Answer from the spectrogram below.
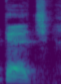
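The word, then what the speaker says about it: catch: Okay, कैच the ball, कैच, देखिए यहाँ पे टी साइलेंट होता है, क्या बोलते हैं, कैच।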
